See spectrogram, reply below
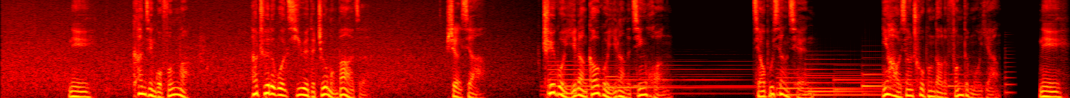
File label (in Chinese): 男, 独白; 追风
